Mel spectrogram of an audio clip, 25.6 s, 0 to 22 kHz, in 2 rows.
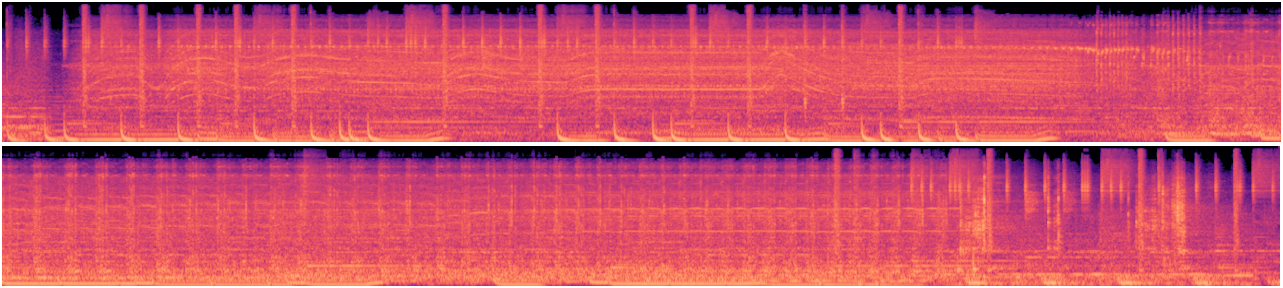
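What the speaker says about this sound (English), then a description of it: "And then we'll cut it with the hole saw" A hole saw grinds through very hard steel on a Toyota Supra fitted with a Judd V10 and sequential transmission, a loud, close, continuous whining and rattling cut that runs on with only brief dips and no talking.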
